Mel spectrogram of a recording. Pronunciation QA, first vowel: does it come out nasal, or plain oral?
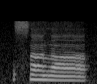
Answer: nasal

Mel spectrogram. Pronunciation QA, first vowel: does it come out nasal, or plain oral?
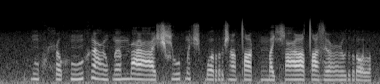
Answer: nasal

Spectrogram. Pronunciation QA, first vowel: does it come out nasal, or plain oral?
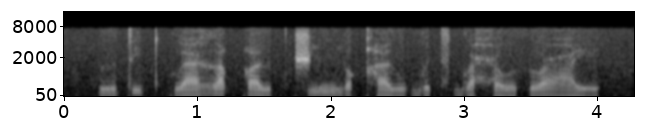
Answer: oral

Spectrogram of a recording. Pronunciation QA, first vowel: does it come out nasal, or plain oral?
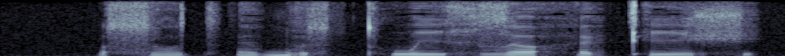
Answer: oral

